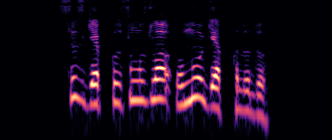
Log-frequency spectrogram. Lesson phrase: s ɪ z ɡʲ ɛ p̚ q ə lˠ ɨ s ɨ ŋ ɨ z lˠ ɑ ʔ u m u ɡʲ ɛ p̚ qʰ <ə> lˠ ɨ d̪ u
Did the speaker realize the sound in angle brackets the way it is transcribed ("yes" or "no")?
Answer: yes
